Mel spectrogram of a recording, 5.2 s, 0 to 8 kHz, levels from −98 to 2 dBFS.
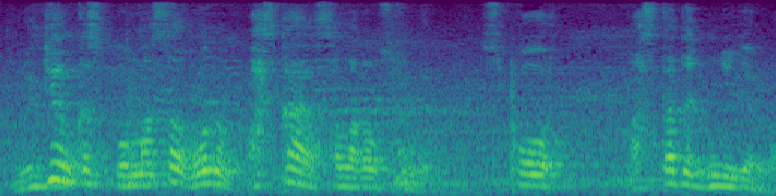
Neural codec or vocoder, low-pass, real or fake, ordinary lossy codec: none; none; real; none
